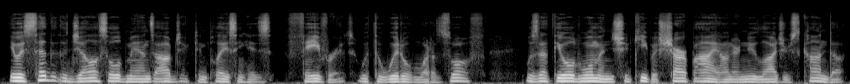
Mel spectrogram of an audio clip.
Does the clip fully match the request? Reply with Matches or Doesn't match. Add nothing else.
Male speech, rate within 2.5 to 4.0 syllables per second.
Doesn't match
